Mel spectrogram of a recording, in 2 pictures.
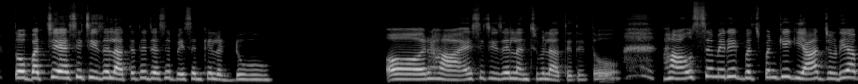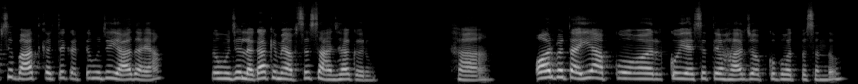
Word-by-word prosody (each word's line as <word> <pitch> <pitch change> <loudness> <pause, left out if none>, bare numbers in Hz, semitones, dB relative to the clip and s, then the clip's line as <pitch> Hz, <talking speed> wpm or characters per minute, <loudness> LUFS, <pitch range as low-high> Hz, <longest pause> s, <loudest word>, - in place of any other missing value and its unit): तो 310 0 +10
बच्चे 295 +2 +3
ऐसी 325 +3 +2
चीज़ें 300 -2 +2
लाते 265 -1 +3
थे 305 - -1
जैसे 275 +2 0
बेसन 245 +1 -1
के 265 +2 -3
लड्डू। 225 0 -4 1.2
और 240 +1 +6
हाँ, 230 -5 +1
ऐसी 255 +5 -3
चीज़ें 270 0 -1
लंच 250 -2 -2
में 255 0 -3
लाते 205 -2 -3
थे 220 - -11
तो 280 +5 -9 0.4
हाँ 275 -1 +3
उससे 325 +5 -3
मेरी 360 0 -1
एक 300 - -3
बचपन 300 +3 -3
की 360 +1 0
याद 265 +1 +3
जुड़ी 270 +2 -3
आपसे 325 +1 0
बात 265 -1 +1
करते-करते 270 -1 -7
मुझे 290 0 -5
याद 235 -2 +1
आया, 205 +3 -3 0.5
तो 275 0 -2
मुझे 270 +2 0
लगा 270 +2 +4
कि 295 0 -5
मैं 260 -2 0
आपसे 235 +5 -2
सांझा 240 -4 0
करूँ 205 -4 -10 0.8
हाँ, 210 0 -4 0.4
और 315 +3 +6
बताइए 315 -4 +2
आपको 275 -1 -1
और 255 -2 -1
कोई 270 -1 -3
ऐसे 255 +2 -2
त्योहार 245 -3 -1
जो 250 0 -3
आपको 240 +2 -8
बहुत 230 -1 -5
पसंद 215 -1 -7
हो। 250 - -8
265 Hz, 190 wpm, -25 LUFS, 235-290 Hz, 1.2 s, तो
